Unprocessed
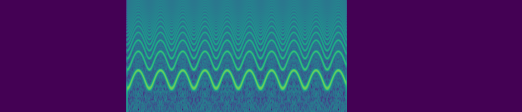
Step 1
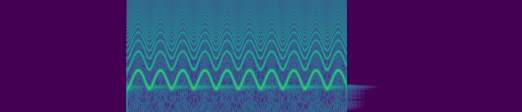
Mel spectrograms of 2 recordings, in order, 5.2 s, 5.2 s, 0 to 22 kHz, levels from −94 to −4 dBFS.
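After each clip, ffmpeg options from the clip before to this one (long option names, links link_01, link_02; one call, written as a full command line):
ffmpeg -i in.wav -af "bandreject=frequency=75.49:width_type=h:width=4,bandreject=frequency=150.98:width_type=h:width=4,bandreject=frequency=226.47:width_type=h:width=4,bandreject=frequency=301.96:width_type=h:width=4,bandreject=frequency=377.45:width_type=h:width=4,bandreject=frequency=452.94:width_type=h:width=4,bandreject=frequency=528.43:width_type=h:width=4,bandreject=frequency=603.92:width_type=h:width=4,bandreject=frequency=679.41:width_type=h:width=4,bandreject=frequency=754.9:width_type=h:width=4,bandreject=frequency=830.39:width_type=h:width=4,bandreject=frequency=905.88:width_type=h:width=4,volume=-6.5dB" out.wav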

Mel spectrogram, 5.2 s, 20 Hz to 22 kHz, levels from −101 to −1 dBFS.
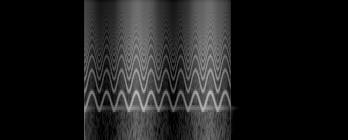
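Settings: ffmpeg -i in.wav -af "aeval=exprs='val(0)*pow(10,-32*(0.5-0.5*cos(2*PI*0.96*n/s))/20)':channel_layout=same,volume=3dB" out.wav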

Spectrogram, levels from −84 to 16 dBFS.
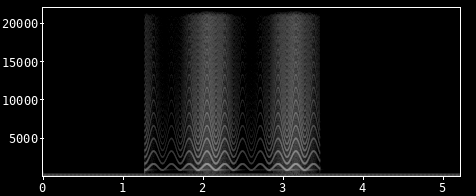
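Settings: ffmpeg -i in.wav -af "aeval=exprs='val(0)+0.00282*(sin(2*PI*60*n/s)+sin(2*PI*2*60*n/s)/2+sin(2*PI*3*60*n/s)/3+sin(2*PI*4*60*n/s)/4+sin(2*PI*5*60*n/s)/5)':channel_layout=same" out.wav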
